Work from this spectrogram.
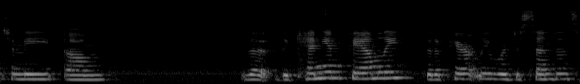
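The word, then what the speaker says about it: Kenyon: you also mentioned to me um the the kenyan family that apparently were descendants of joseph corn who is it kenyans you better spell it for me k-e-n-y-o-n oh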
